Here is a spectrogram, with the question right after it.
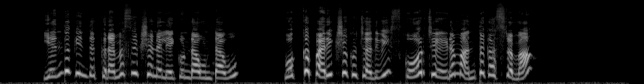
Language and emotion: Telugu, angry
